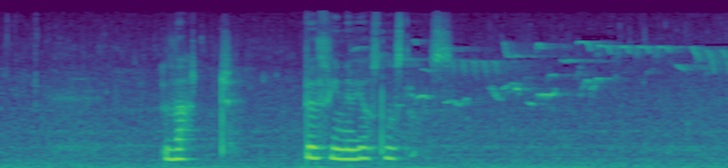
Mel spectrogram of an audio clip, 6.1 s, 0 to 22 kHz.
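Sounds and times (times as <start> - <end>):
speech: 1.4 - 1.7, 2.6 - 3.8
birds whistling and chirping outdoors: 3.4 - 6.0.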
